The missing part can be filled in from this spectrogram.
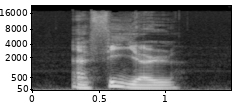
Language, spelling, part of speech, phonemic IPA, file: French, filleul, noun, /fi.jœl/, Fr-filleul.ogg
- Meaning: godson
